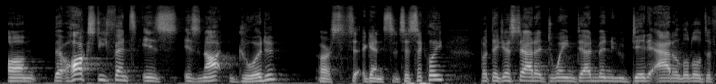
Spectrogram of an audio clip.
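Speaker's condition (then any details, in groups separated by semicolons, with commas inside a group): No condition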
